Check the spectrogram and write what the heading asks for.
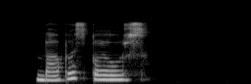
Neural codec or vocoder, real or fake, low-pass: codec, 16 kHz, 2 kbps, FunCodec, trained on Chinese and English, 25 frames a second; fake; 7.2 kHz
